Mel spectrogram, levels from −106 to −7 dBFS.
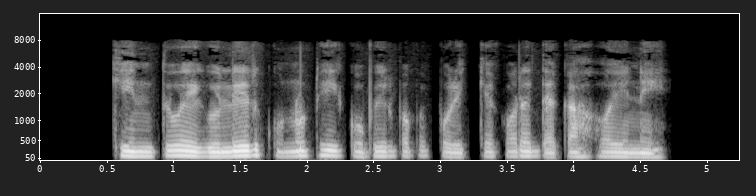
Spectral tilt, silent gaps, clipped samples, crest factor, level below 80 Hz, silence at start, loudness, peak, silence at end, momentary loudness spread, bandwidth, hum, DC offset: -8.5 dB/octave; 2.94-2.99 s, 3.22-3.29 s; under 0.1%; 18 dB; -48 dBFS; 0.55 s; -22 LUFS; -4 dBFS; 0.6 s; 12 LU; 8 kHz; none; under 0.1%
